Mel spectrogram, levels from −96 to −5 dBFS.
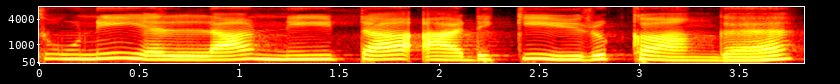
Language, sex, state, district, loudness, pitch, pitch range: Tamil, female, Tamil Nadu, Nilgiris, -15 LUFS, 210 Hz, 195-235 Hz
